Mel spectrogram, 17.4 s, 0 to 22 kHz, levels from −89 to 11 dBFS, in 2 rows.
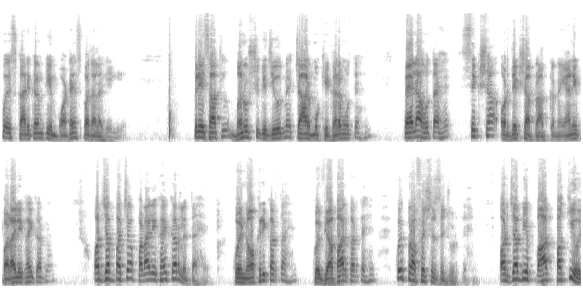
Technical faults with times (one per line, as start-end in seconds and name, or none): none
